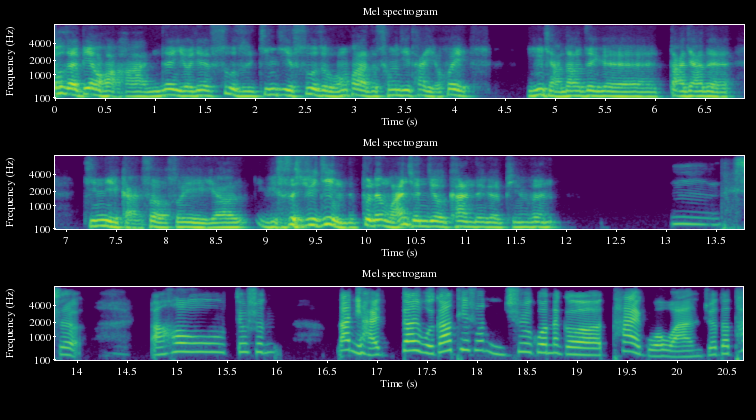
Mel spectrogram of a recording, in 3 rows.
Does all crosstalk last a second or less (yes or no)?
yes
